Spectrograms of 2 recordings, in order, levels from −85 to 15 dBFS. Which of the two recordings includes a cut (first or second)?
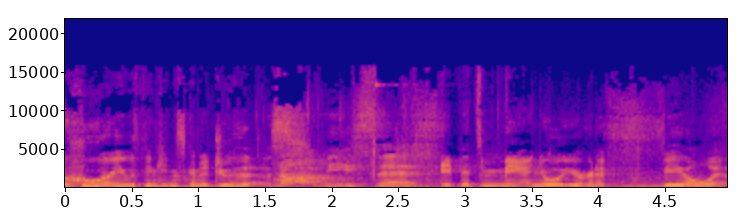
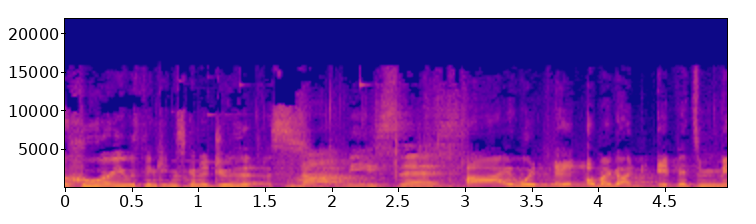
first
